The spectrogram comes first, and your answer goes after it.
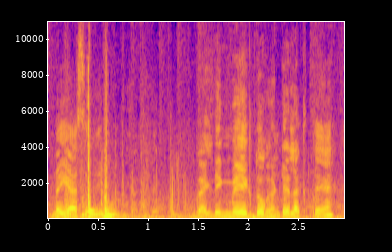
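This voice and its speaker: A man's voice: fairly high pitch, steady tone, brisk, music in the background. A man giving impromptu answers to reporters, explaining matter-of-factly and repeating himself. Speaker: rescue operation official.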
